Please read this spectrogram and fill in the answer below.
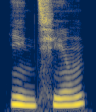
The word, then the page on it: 引擎: yǐn qíng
